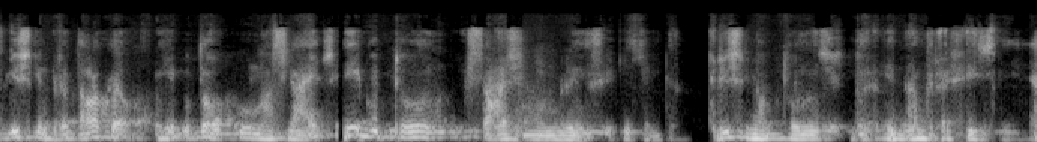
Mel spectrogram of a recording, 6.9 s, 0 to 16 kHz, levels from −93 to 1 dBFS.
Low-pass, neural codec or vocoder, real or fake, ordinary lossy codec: 10.8 kHz; codec, 24 kHz, 1.5 kbps, HILCodec; fake; MP3, 64 kbps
